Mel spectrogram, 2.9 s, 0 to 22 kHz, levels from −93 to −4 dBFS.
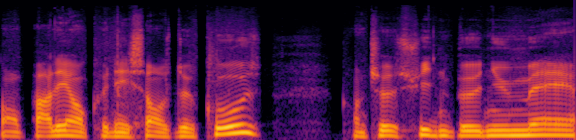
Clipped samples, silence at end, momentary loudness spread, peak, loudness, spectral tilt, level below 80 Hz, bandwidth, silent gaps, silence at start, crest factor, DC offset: under 0.1%; 0 s; 6 LU; -8 dBFS; -23 LUFS; -7 dB/octave; -56 dBFS; 13.5 kHz; none; 0 s; 16 dB; under 0.1%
